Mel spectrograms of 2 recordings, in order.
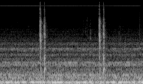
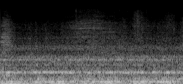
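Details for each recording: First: Chinese diesel heater at Rocky Mountain National Park in a blizzard, needing several tries to light; low rumble with sharp fuel-pump clicks about every half second, exhaust flowing, starting to fire; owner suspects altitude affecting air-fuel ratio. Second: Chinese diesel heater at altitude in Rocky Mountain National Park, now lit; even steady drone with low hum and constant mid tone, no surging or misfire; normal running.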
